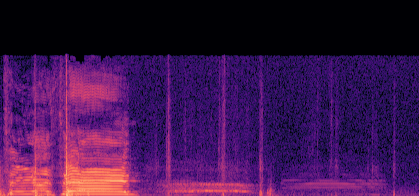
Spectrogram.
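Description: Several loud, drawn-out moo-like calls, the loudest about a second in, fading to weaker ones later. A few knocks on a wooden door fall between them.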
